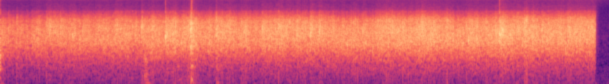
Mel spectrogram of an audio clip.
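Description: Heavy rain pouring steadily, with a couple of faint knocks about one and a half to two seconds in; the rain cuts off suddenly at the end.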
